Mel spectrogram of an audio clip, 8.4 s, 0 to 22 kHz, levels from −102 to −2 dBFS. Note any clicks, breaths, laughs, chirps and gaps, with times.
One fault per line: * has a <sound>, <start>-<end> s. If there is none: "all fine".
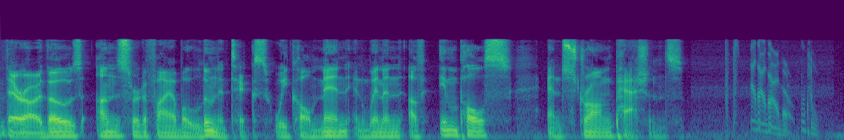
* has a chirp, 7.3-8.2 s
